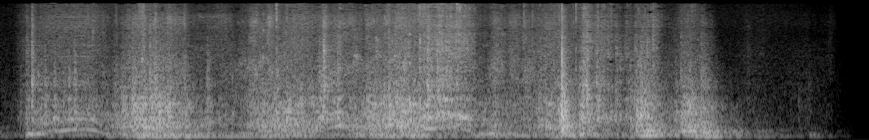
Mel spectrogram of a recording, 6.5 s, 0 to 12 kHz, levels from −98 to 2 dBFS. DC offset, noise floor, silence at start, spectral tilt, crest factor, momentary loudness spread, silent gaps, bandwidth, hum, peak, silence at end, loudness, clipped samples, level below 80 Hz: under 0.1%; -66 dBFS; 0.15 s; -3 dB/octave; 28 dB; 11 LU; none; 11.5 kHz; none; -2 dBFS; 0.95 s; -29 LUFS; under 0.1%; -62 dBFS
